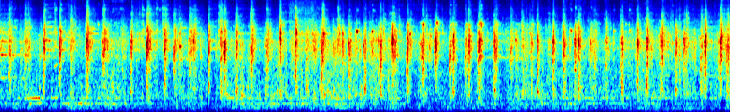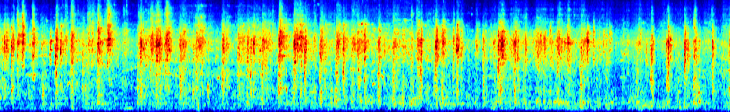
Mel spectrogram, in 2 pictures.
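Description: Sri Lanka Railways passenger train running, heard from on board: a continuous rapid clickety-clack of wheels over the rails over the steady rumble of the coaches.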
